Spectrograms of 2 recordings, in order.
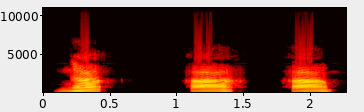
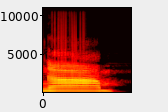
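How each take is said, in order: First: "Nga a am" with a pause after each sound. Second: Said in the usual way. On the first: Shown as a demonstration. Teacher showing learners the word for yawning, "Nga a am" sounded out. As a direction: give each piece alone, "Nga", "a", "am".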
